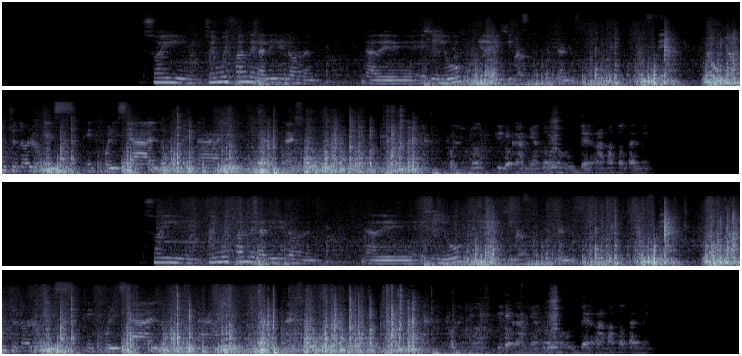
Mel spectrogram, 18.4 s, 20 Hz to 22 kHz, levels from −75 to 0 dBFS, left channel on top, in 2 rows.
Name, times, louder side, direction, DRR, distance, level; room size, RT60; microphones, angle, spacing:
voice 1, 1.7-4.0 4.5-6.5 6.9-7.2 8.2-8.4 8.8-13.1, left 1 dB, 15° left, 2 dB, 1.6 m, -36 dB
sound 1, 1.9-4.2 4.5-4.7 5.0-16.2, right 1 dB, 35° right, 1.2 m, -29 dB
voice 2, 5.2-6.6 8.9-9.2 13.6-14.5 14.8-17.3, left 1 dB, 55° left, 0 dB, 4.7 m, -45 dB
sound 2, 5.3-7.4, right 1 dB, 5° right, 3.5 m, -43 dB
9.1 x 5.7 x 4.2 m, 0.29 s
head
